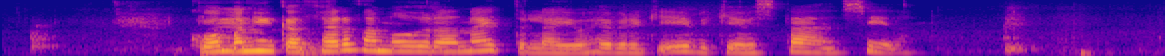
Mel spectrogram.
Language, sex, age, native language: Icelandic, female, 50-59, Icelandic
